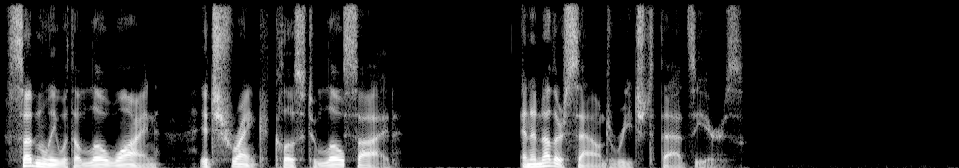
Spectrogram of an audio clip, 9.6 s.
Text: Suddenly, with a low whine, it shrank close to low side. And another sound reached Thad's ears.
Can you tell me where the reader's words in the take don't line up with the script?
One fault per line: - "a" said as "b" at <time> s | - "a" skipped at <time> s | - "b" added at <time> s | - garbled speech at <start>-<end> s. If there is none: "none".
none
